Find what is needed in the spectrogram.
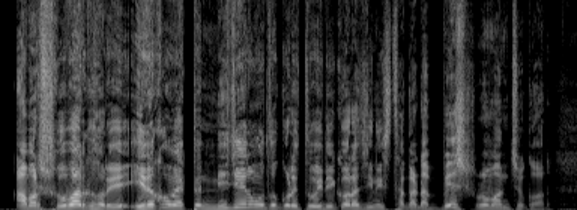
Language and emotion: Bengali, happy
